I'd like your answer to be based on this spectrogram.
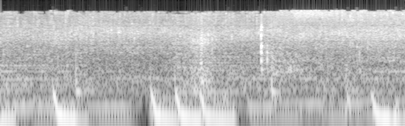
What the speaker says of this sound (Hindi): मैं सिर्फ इसको थोड़ा सा भून लूँगी, लहसुन और अदरक का कच्चापन भी दूर होगा, थोड़ा सा गोश्त फ्राई हो जाएगा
